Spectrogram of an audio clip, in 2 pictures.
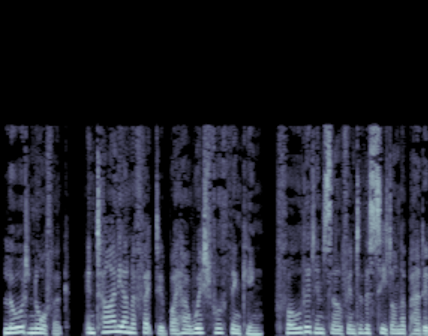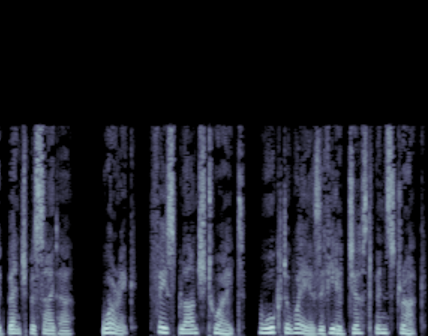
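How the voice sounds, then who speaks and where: A woman narrates a historical romance audiobook in scripted storytelling, her fairly low voice a little mellow. The recording is dry, with little room sound.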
